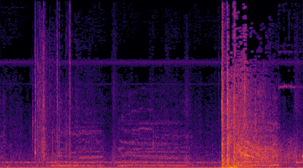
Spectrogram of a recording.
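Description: A boar grunts and squeals.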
